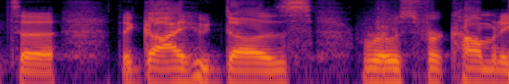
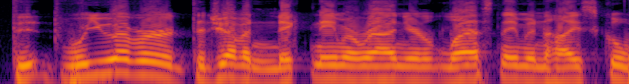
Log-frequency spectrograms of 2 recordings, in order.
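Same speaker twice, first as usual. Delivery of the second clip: ordinary talk, nothing marked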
